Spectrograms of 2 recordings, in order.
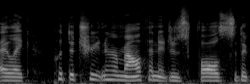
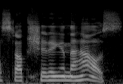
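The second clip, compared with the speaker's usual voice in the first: normal talking voice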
